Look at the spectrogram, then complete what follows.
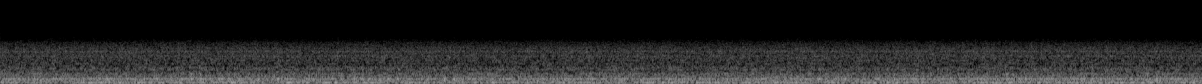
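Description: Panasonic top-loading washing machine with its tub spinning at speed in the spin cycle: a steady motor hum over a low rumble, unchanging throughout.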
